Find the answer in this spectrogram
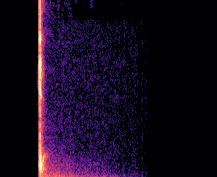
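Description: Near silence broken once by a single short click about half a second in.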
